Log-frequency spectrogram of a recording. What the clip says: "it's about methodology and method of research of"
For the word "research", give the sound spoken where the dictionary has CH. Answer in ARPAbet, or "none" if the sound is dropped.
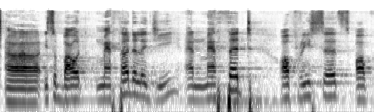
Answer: S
